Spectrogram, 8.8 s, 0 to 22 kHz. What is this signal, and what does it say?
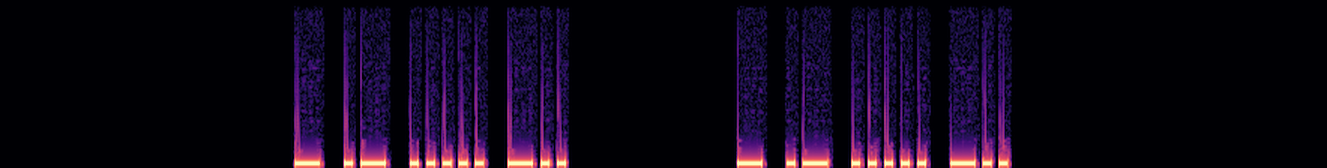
Morse code, heard as a keyed tone, about 22 wpm, 700 Hz. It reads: TA5D TA5D
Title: DXCC-100 Call Signs - 4 Characters - Repeated 2x - 22wpm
